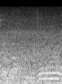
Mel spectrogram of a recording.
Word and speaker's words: Vonarburg: Je m'appelle Elisabeth Wallarbourg, ça s'écrit Wallarburg et ça se prononce Wallarbourg, c'est un nom suisse-allemand si vous le demandez.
